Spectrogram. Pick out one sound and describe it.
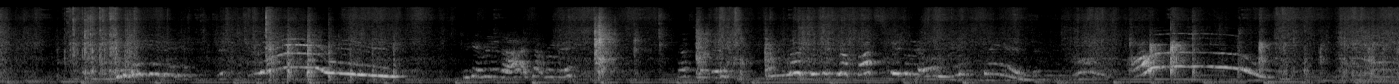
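A woman talks to a small child in a lively, sing-song voice close by.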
